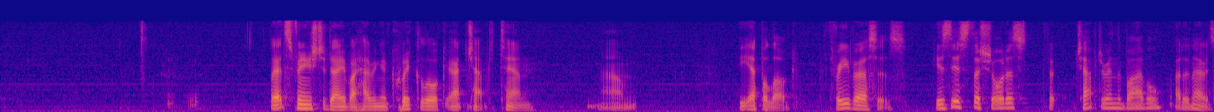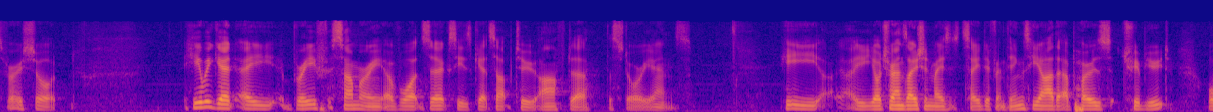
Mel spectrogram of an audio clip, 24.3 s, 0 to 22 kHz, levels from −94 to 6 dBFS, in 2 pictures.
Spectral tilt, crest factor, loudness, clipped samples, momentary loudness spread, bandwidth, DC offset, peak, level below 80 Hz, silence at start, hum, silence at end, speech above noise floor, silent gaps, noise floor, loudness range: -5 dB/octave; 24 dB; -32 LUFS; under 0.1%; 15 LU; 10 kHz; under 0.1%; -8 dBFS; -62 dBFS; 2.7 s; 50 Hz at -65 dBFS; 0 s; 34 dB; none; -65 dBFS; 10 LU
